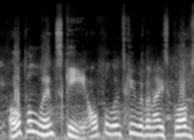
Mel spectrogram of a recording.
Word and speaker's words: Opalinsky: Pronounce his name. David Opalinsky. Opalinski.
